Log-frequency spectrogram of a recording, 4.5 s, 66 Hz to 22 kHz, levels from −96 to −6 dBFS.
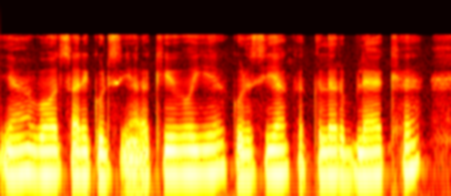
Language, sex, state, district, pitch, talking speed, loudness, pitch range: Hindi, male, Jharkhand, Ranchi, 125 Hz, 160 wpm, -15 LUFS, 120-130 Hz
